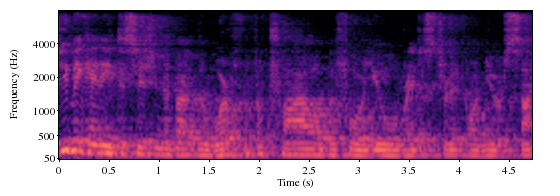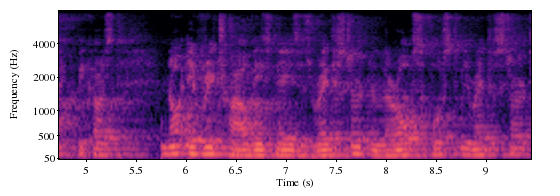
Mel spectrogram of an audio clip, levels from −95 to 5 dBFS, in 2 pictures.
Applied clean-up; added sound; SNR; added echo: none; none; none; reverberation time 1.2 s.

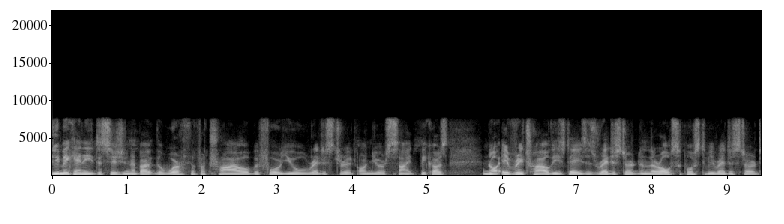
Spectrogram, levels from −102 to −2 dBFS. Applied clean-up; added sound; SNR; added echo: none; none; none; none.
